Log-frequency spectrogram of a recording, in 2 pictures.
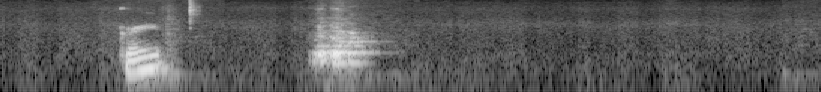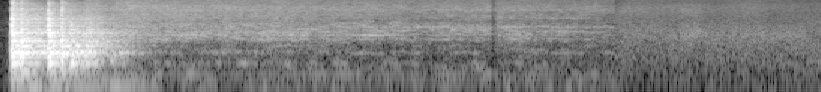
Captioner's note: silence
